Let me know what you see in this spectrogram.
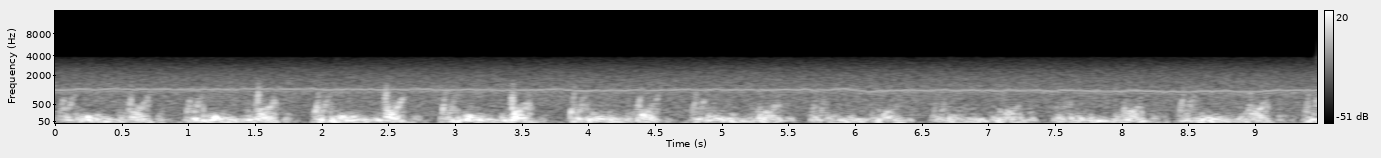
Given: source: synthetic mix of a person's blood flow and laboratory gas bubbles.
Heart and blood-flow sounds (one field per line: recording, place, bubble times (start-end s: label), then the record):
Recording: Doppler ultrasound of blood flow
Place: precordium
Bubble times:
no bubbles
From the record:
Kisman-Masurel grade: 000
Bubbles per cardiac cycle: 0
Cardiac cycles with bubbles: 0%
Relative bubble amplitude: no bubbles discernible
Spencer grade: 0 (complete lack of bubble signals)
